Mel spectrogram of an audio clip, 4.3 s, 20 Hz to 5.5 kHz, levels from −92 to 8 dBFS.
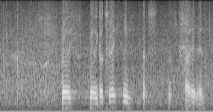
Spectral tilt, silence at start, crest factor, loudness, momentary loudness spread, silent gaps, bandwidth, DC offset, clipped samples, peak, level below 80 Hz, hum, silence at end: -5.5 dB/octave; 0 s; 14 dB; -13 LUFS; 12 LU; none; 5.4 kHz; 5%; 0.4%; 0 dBFS; -46 dBFS; none; 0 s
